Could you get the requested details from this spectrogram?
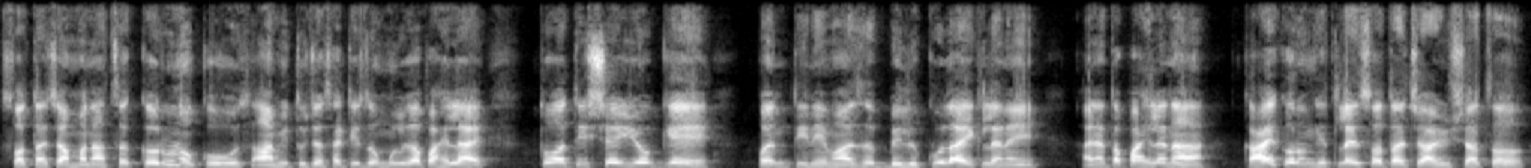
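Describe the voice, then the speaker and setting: A middle-aged mother in a serial recap, hurt and pleading for her daughter, voiced by a male narrator. Her words come high and strained. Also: fairly even intonation, a little fast, darkish tone, lightly acted.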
